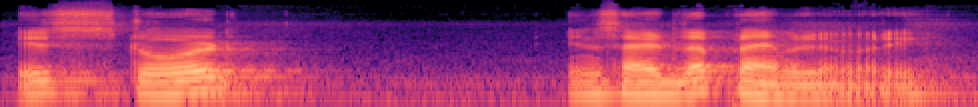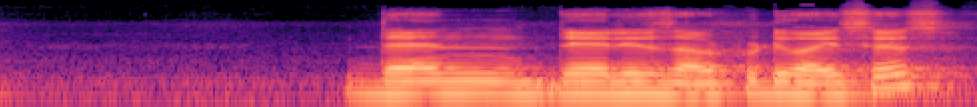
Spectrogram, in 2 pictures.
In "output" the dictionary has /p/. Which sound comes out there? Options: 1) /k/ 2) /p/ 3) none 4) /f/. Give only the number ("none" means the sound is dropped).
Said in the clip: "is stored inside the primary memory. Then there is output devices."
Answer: 3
